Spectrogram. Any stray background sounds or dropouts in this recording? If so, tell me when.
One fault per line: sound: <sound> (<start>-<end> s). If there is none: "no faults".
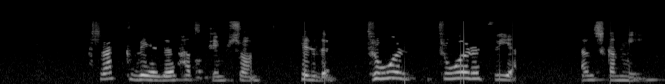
no faults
